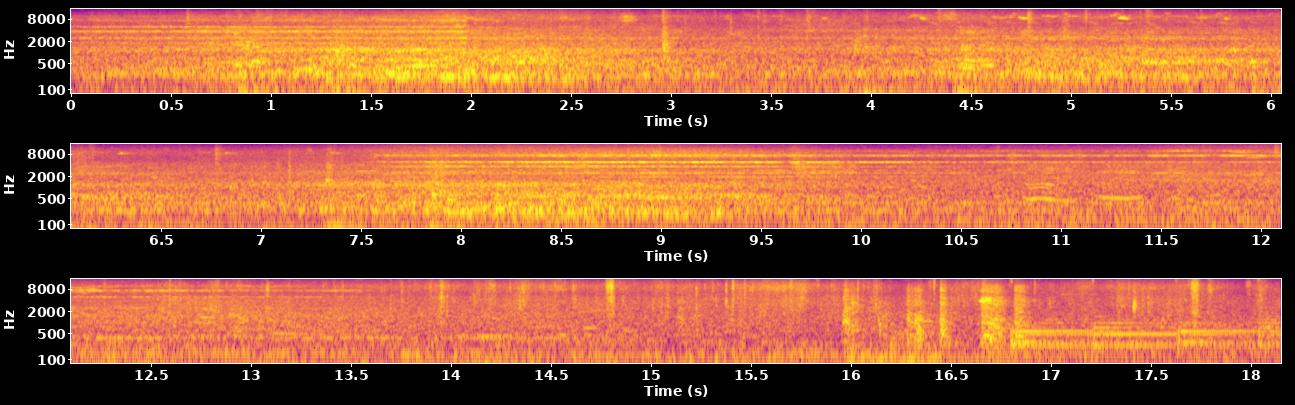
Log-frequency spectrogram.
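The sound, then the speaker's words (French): Steady rumble and rattle of a tram in Bordeaux in motion, heading toward the city centre, with a continuous rolling hum, faint metallic squeals and tones overhead, and a few clunks near the end. “Ici, dans le tram bordelais, on part en direction du centre-ville.”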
